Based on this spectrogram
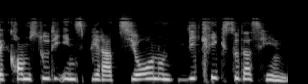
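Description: A woman talks at a moderate pace with fairly even intonation. The sound is dry and close, with no echo. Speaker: podcast host, HR professional. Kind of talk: interview.

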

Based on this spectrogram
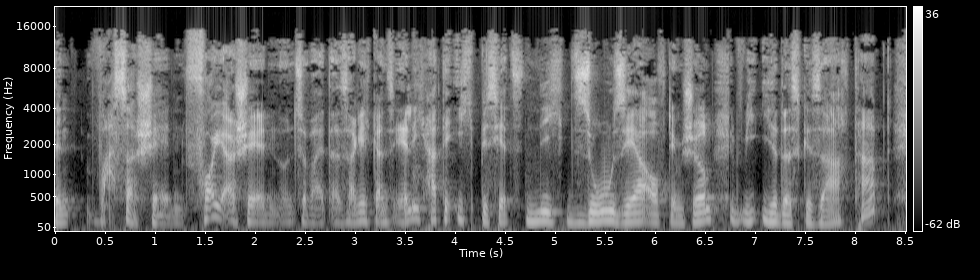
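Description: The man talks at a medium pitch, with vocal fry throughout. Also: ordinary pitch variation, fairly slow pace, hardly any pauses. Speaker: podcast host. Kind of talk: casual chat.

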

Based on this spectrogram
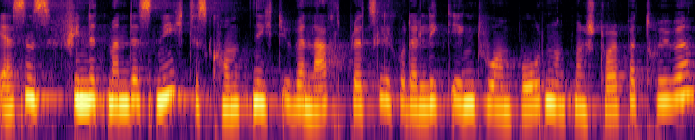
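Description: This woman has a medium pitch, a dark, mellow tone and a somewhat breathy quality, speaking at a moderate pace with fairly even intonation. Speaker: podcast host and coach. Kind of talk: solo podcast monologue. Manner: hesitant with fillers.

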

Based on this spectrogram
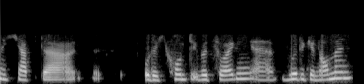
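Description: A woman with a fairly high pitch talks at a moderate speed, her pitch varying in an ordinary way. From Austria. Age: 20s. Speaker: hospitality brand ambassador. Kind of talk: podcast interview.

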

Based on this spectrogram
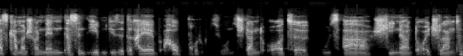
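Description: A man at a fairly slow pace, with hardly any pauses and very even loudness, in a dry, close sound with no echo. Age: 30s. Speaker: finance blogger. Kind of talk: casual chat.

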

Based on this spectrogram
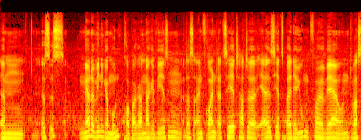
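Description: Over noticeable background noise, a man speaks at a moderate pace and medium pitch with monotone, flat intonation. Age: young. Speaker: youth fire brigade official. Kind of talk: live podcast interview. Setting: mobile podcast studio at a trade fair.

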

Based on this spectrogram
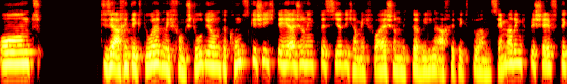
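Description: A man with an ordinary speaking voice, fairly high pitch, ordinary pitch variation and a moderate pace. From Austria, Vienna and Wienerwald. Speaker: art historian and bookseller. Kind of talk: interview.

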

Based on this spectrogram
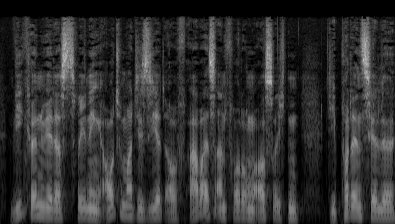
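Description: A man talks in an ordinary speaking voice. His pace is fairly quick. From Sauerland, Germany. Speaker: sports scientist, research associate. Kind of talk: interview.

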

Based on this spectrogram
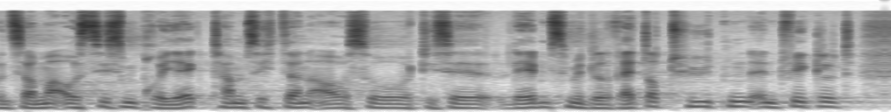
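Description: Fairly quick and somewhat breathy, a man's dark, mellow voice sits at a medium pitch with fairly even intonation. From Heilbronn area, Baden-Württemberg. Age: 50s. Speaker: supermarket owner. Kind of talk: casual interview. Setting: event room above a supermarket. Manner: hesitant, many filler sounds.

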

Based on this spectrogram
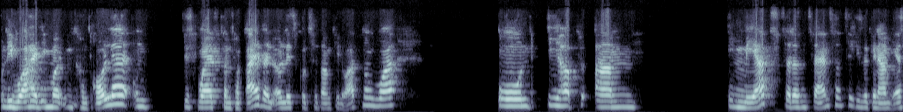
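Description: A woman's fairly low voice with ordinary pitch variation, at a fairly slow pace with long, frequent pauses and big swings in loudness, in a dry, close sound with no echo. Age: 40s. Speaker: librarian and mental trainer, breast cancer survivor. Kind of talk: interview.

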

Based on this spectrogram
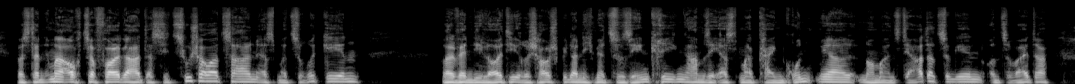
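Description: Fairly low in pitch and somewhat breathy, a man talks at a fairly quick clip with ordinary pitch variation, his voice sounding dry and close with no echo. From Berlin, former East Germany. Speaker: actor and voice dubbing artist. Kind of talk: interview. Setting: remote call from home. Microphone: home studio microphone, excellent quality.

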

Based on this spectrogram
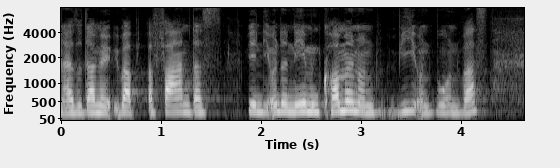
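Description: A woman speaks at a medium pitch with monotone, flat intonation. The recording is very clean, with a silent background. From Allgäu, Bavaria. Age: 20s. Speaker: job-testing program participant. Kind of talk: casual interview.

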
